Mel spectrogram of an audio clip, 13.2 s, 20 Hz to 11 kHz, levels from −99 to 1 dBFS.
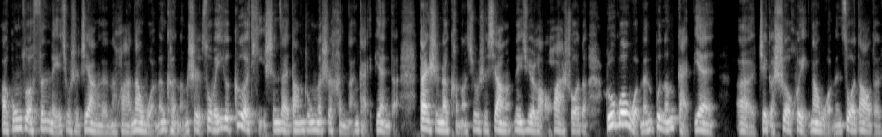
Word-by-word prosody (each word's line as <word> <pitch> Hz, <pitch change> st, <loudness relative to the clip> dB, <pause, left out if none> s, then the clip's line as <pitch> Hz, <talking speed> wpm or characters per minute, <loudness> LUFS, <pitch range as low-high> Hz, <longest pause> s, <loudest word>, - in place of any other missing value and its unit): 呃， 135 Hz, -, -1 dB
工 170 Hz, +6 st, 0 dB
作 175 Hz, -6 st, +2 dB
氛 160 Hz, +3 st, -3 dB
围 115 Hz, -5 st, -3 dB
就 120 Hz, +4 st, -8 dB
是 120 Hz, -3 st, -9 dB
这 145 Hz, -, -4 dB
样 130 Hz, -6 st, 0 dB
的 105 Hz, -1 st, -8 dB
呢 110 Hz, +2 st, -9 dB
话， 115 Hz, 0 st, -7 dB
那 145 Hz, +5 st, +1 dB
我 130 Hz, -5 st, -2 dB
们 145 Hz, -, -3 dB
可 145 Hz, -2 st, -4 dB
能 130 Hz, -, -9 dB
是 140 Hz, +1 st, -2 dB
作 175 Hz, -, -2 dB
为 140 Hz, -, +2 dB
一 175 Hz, -, -2 dB
个 180 Hz, -, +4 dB
个 215 Hz, +2 st, +3 dB
体， 140 Hz, +1 st, -8 dB
身 140 Hz, -1 st, -2 dB
在 140 Hz, -5 st, 0 dB
当 135 Hz, +2 st, -1 dB
中 145 Hz, 0 st, -1 dB
呢 140 Hz, -, +1 dB
是 145 Hz, 0 st, -5 dB
很 135 Hz, -5 st, -8 dB
难 125 Hz, +7 st, -7 dB
改 125 Hz, -, -11 dB
变 150 Hz, +10 st, -1 dB
的。 -, -, -12 dB, 0.3 s
但 170 Hz, -2 st, +9 dB
是 140 Hz, +1 st, -2 dB
呢， 135 Hz, -2 st, +4 dB
可 -, -, -10 dB
能 -, -, -8 dB
就 145 Hz, +5 st, -7 dB
是 130 Hz, -2 st, -8 dB
像 125 Hz, -1 st, +1 dB
那 140 Hz, -1 st, 0 dB
句 140 Hz, -1 st, 0 dB
老 125 Hz, -, -5 dB
话 145 Hz, -5 st, -2 dB
说 125 Hz, 0 st, -3 dB
的： -, -, -7 dB, 0.3 s
“如 225 Hz, +4 st, +7 dB
果 250 Hz, +1 st, +11 dB
我 240 Hz, -, +4 dB
们 135 Hz, +4 st, -3 dB
不 195 Hz, +7 st, +2 dB
能 140 Hz, -, 0 dB
改 -, -, -5 dB
变， 140 Hz, -5 st, 0 dB, 0.3 s
呃， -, -, -3 dB
这 -, -, -2 dB
个 -, -, -6 dB
社 -, -, +1 dB
会， -, -, -1 dB
那 140 Hz, -1 st, +3 dB
我 120 Hz, -3 st, -5 dB
们 115 Hz, -, -8 dB
做 120 Hz, +3 st, 0 dB
到 130 Hz, -3 st, -1 dB
的 105 Hz, -2 st, -12 dB
140 Hz, 310 characters per minute, -23 LUFS, 125-145 Hz, 0.3 s, 果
